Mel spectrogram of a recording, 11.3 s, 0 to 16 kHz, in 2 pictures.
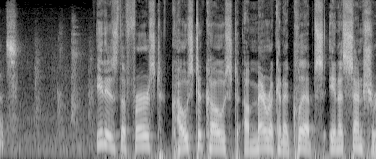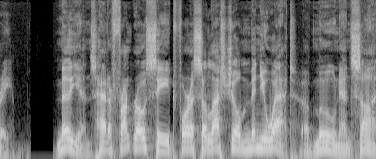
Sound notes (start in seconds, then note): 1.6 voice-over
